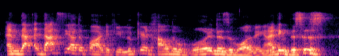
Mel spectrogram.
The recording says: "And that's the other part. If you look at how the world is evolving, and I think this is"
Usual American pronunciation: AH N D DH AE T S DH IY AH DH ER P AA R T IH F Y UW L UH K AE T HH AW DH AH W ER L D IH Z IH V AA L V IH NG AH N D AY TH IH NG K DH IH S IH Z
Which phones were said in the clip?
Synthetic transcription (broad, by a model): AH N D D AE T S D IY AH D ER P AA R T IH F Y UW L UH K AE T HH AW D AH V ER L D IH Z IH V AA L V IH NG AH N AY T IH NG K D IH S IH Z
